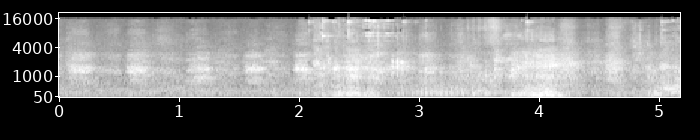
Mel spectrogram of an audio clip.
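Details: French Bulldog and English Bulldog wrestling, second round: soft rhythmic snorting at first, then louder tangled growls and huffs from the tussling pair.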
